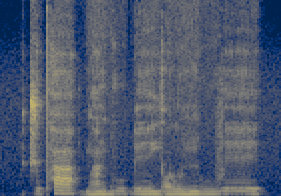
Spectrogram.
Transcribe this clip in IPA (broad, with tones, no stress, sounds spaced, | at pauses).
t͡ʃ ʊ˨ pʰ a˦ | b ã˨ ɡ͡b uː˨ ɓ eː˨ j ɔ˨ l ʊ˨ ɲ uː˨ β eː˦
